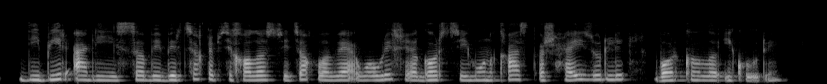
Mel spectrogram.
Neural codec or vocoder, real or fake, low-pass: none; real; 7.2 kHz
